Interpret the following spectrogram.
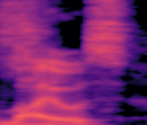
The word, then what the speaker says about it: Laios: Laos or Laios? Laios. Like lie.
